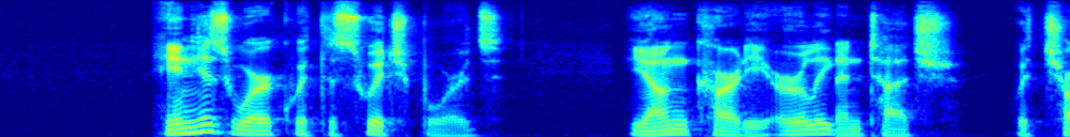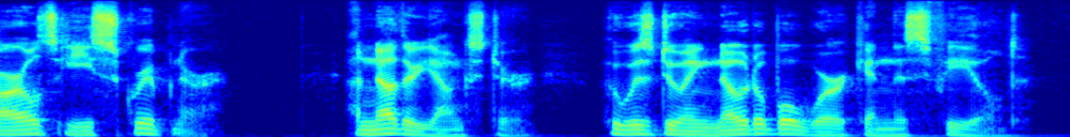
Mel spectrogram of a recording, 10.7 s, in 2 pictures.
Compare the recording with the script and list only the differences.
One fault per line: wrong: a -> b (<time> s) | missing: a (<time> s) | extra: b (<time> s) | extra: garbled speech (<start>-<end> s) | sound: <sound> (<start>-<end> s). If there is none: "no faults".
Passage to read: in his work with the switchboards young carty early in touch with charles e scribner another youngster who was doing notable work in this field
no faults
